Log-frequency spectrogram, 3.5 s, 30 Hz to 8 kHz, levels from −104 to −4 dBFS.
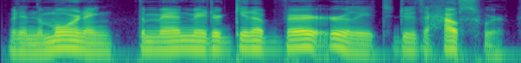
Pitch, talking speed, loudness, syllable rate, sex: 95 Hz, 275 wpm, -21 LUFS, 6.6 syllables/s, male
